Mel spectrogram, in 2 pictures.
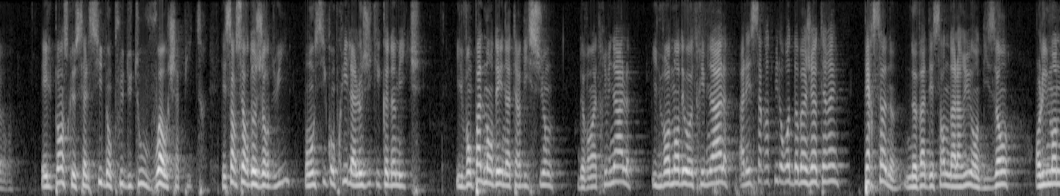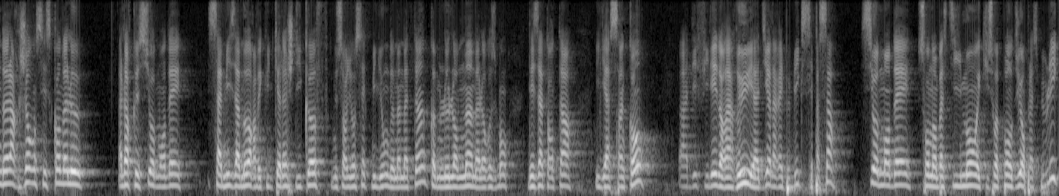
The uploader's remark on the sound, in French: Lors d'une conférence inédite.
